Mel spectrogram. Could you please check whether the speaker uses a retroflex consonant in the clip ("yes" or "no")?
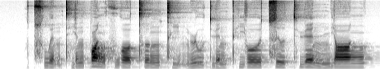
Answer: yes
